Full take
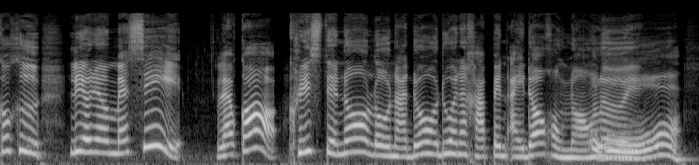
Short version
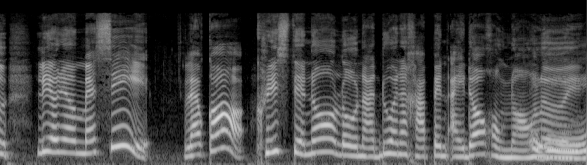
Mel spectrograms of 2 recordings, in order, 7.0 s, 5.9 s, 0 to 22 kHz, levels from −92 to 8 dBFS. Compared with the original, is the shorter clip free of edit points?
no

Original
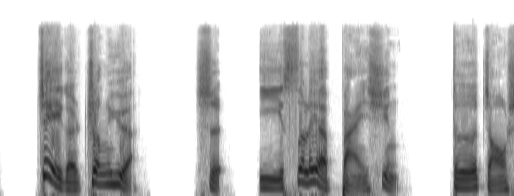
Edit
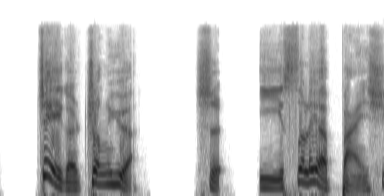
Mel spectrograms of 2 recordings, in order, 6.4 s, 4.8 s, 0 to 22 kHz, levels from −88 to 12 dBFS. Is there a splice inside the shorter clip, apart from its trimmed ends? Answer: no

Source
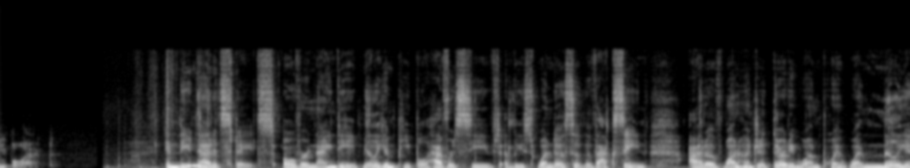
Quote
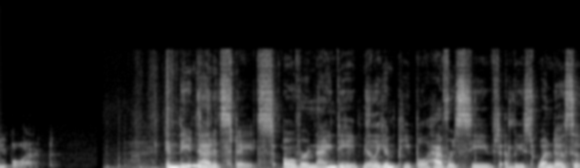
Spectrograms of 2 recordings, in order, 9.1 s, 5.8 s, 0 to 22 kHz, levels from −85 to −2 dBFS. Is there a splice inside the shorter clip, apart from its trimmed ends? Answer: no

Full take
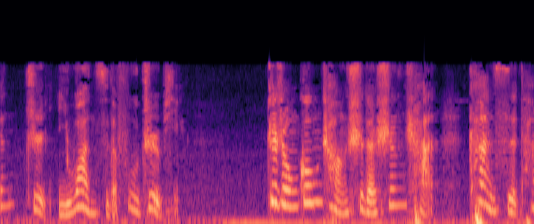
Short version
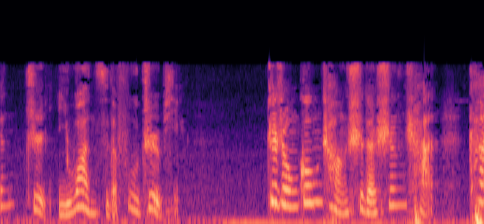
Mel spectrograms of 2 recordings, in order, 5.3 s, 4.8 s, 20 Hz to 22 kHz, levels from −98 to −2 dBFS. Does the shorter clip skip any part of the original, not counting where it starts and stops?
no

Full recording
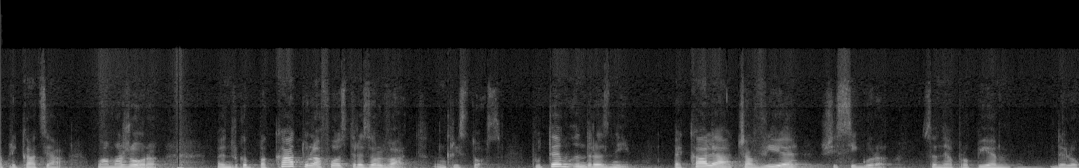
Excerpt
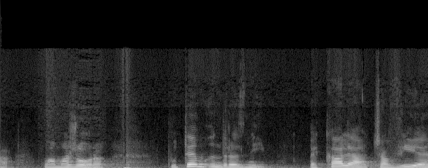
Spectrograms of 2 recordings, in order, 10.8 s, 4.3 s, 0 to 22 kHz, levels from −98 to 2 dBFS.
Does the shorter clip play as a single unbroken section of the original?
no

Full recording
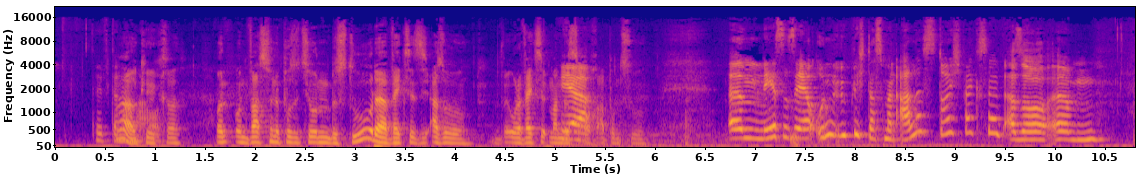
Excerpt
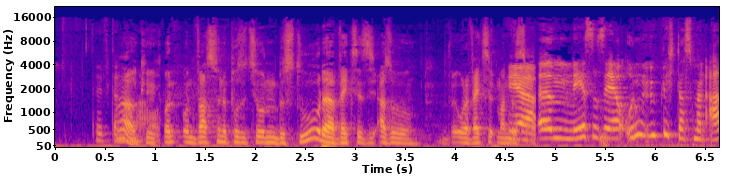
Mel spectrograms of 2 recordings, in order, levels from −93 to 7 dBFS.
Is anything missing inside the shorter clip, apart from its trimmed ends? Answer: yes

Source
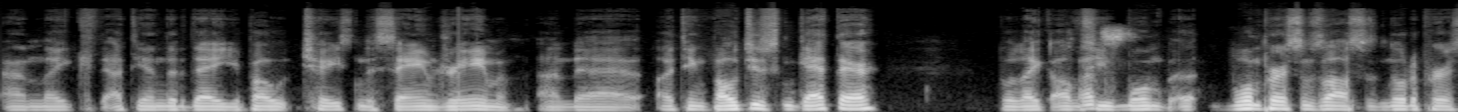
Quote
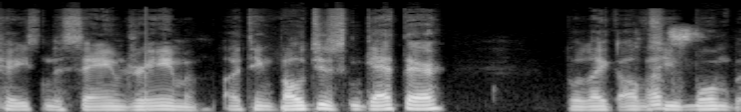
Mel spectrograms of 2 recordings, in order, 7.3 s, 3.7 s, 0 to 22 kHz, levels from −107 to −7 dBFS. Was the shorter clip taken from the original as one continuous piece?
no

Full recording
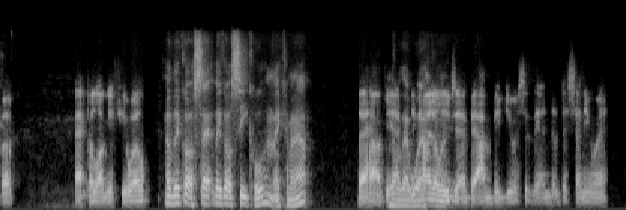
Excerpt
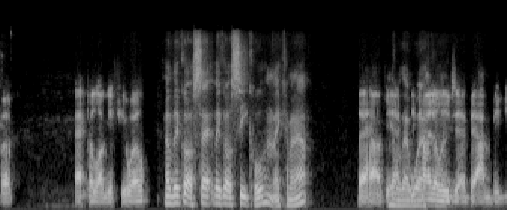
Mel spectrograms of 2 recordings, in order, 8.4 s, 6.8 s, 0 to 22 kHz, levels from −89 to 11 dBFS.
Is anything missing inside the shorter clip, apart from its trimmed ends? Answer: no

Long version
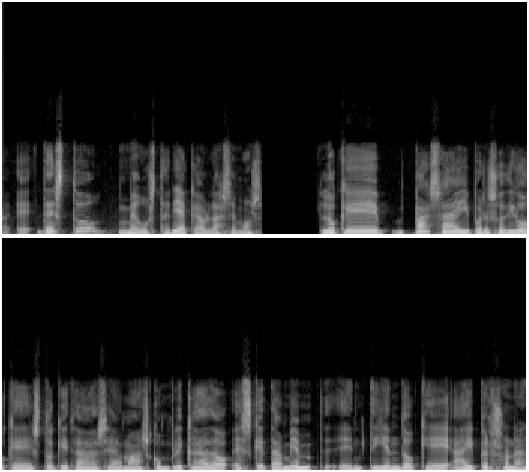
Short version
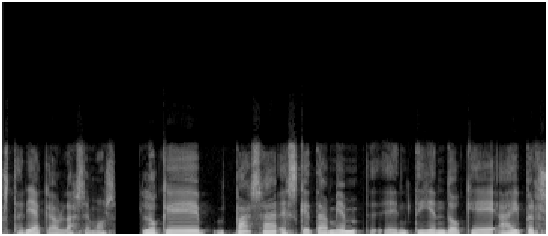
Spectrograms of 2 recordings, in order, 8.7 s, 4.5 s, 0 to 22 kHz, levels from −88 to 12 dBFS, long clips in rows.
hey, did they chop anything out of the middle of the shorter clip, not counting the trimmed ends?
yes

